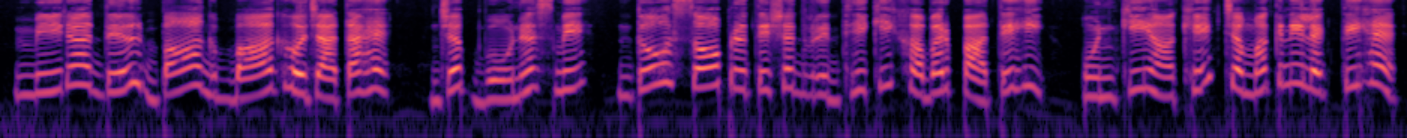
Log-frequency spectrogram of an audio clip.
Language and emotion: Hindi, happy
